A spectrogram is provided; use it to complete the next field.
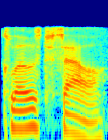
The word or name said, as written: closed-cell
